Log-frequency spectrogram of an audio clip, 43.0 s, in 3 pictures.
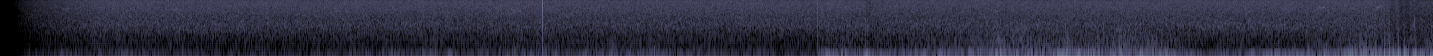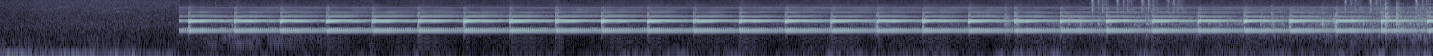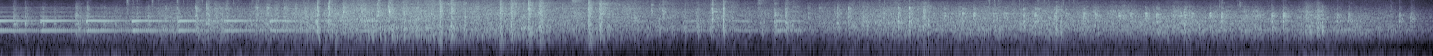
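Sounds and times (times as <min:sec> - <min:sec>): level crossing bell dinging: 0:16.1 - 0:31.8
electric train passing: 0:16.1 - 0:42.9.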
